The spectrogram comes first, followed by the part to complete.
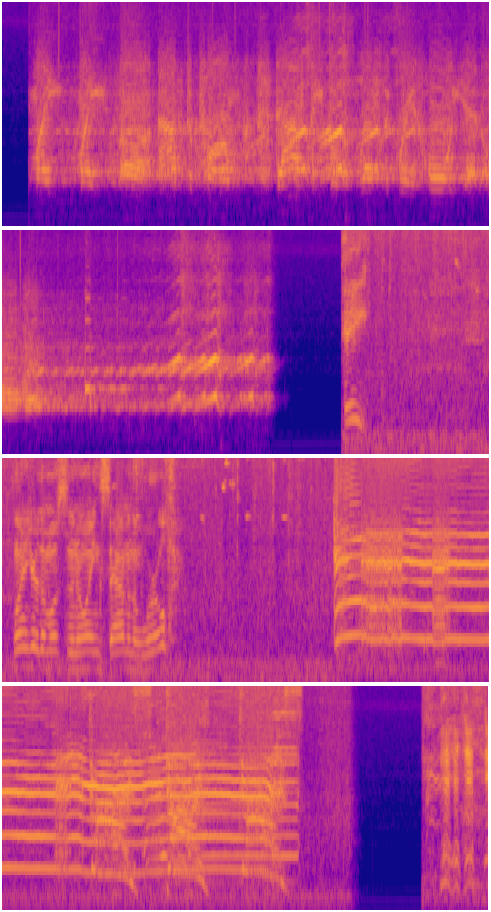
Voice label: Vocal Drops; Kniteforce; 1000 Samples Volume 1

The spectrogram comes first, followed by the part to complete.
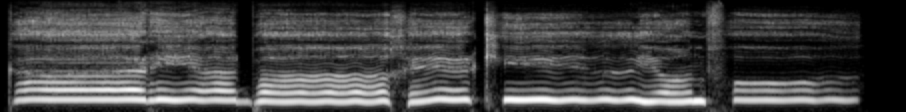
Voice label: WELSH F, World Voices

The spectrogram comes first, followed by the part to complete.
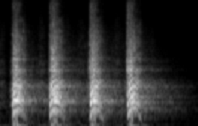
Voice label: "Hoy", Vocals Male; World Pop

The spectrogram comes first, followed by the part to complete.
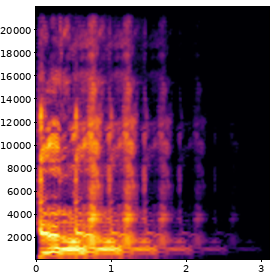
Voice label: female c#133, adlips

